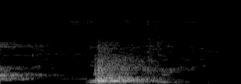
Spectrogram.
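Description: A man's voice: the end of his sentence trails off, then he makes one short untranscribed utterance about a second in, which fades away. No other sound stands out.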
